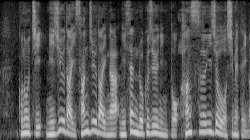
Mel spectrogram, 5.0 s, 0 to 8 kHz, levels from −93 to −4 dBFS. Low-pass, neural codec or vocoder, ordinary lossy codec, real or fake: none; none; none; real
